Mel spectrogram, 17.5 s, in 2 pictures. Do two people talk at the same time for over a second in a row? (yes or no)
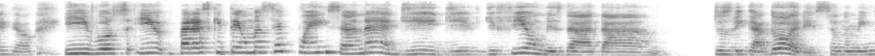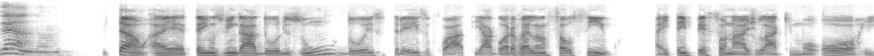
no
